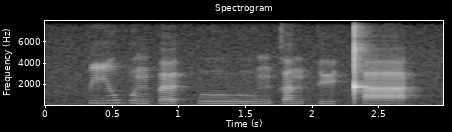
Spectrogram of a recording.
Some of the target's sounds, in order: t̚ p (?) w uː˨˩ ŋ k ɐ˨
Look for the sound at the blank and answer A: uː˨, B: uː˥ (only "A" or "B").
A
